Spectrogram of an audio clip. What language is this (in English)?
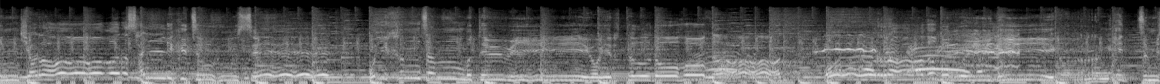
Arabic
